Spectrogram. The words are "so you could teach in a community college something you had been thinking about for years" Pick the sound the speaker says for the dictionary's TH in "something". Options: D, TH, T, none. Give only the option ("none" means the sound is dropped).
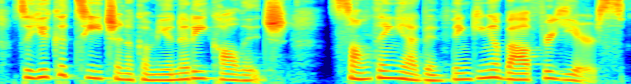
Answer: TH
